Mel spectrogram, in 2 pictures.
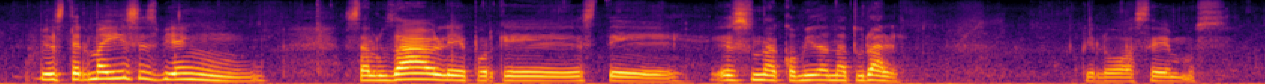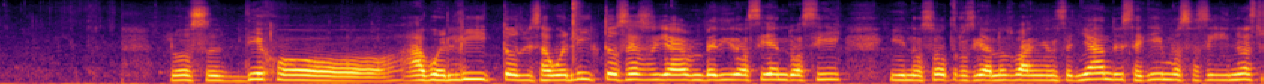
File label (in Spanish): habla del maiz, Piura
